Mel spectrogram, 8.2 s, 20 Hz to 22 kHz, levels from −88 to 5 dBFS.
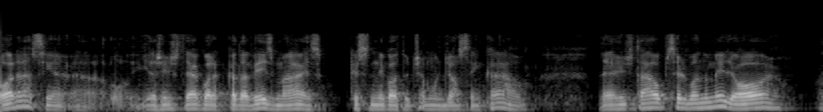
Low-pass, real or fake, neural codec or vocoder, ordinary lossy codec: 7.2 kHz; fake; codec, 16 kHz, 4.8 kbps, FACodec; none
